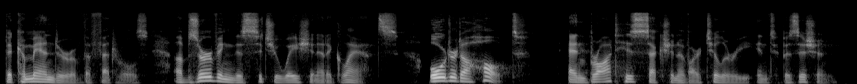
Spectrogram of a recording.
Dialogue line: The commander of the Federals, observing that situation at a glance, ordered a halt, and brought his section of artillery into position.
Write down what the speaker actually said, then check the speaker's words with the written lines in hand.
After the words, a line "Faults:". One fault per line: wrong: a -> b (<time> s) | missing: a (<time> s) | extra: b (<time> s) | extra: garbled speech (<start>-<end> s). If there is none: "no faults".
The commander of the Federals, observing this situation at a glance, ordered a halt, and brought his section of artillery into position.
Faults:
wrong: that -> this (2.3 s)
